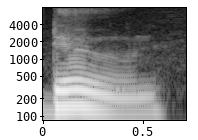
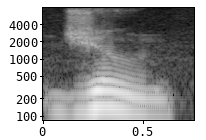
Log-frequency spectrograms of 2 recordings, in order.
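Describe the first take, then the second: First: It begins with a plain hard D sound. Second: It begins with a J-like sound. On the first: This is how Americans say it. "So we say it Dune" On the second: This is how English people say it. "English people say it with like a J sound"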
